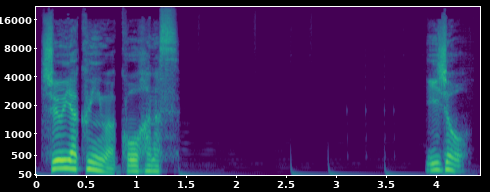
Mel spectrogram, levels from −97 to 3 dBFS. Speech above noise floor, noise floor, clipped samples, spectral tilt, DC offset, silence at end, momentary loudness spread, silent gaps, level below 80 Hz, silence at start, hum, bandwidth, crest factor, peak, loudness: 61 dB; -85 dBFS; under 0.1%; -5 dB/octave; under 0.1%; 0.15 s; 12 LU; none; -68 dBFS; 0.05 s; none; over 20 kHz; 18 dB; -8 dBFS; -24 LUFS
